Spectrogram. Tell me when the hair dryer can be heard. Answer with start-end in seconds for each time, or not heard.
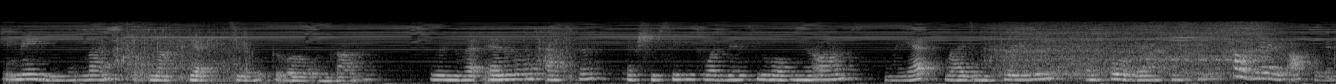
9.8-13.3.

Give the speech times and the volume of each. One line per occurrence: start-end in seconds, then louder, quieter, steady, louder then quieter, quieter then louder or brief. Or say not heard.
0.0-13.3 steady.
